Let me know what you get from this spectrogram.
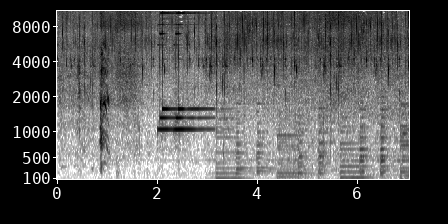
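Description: Oil sizzling and crackling in a wok as shredded potatoes stir-fry. About two seconds in a short electronic chime sounds, and background music with a steady bass line comes in just after.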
